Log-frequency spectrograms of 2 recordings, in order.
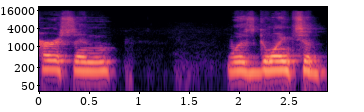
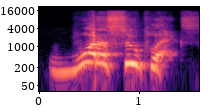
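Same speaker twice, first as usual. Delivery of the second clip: announcer voice; 8 semitones higher, 6 dB louder, much slower than usual. Retold or imitated. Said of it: "Michael Cole said".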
